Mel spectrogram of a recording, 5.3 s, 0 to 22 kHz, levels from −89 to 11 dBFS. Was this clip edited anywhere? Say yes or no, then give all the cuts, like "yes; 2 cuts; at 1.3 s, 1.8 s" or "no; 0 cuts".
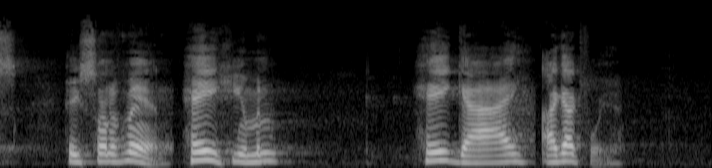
yes; 3 cuts; at 1.3 s, 4.0 s, 4.4 s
